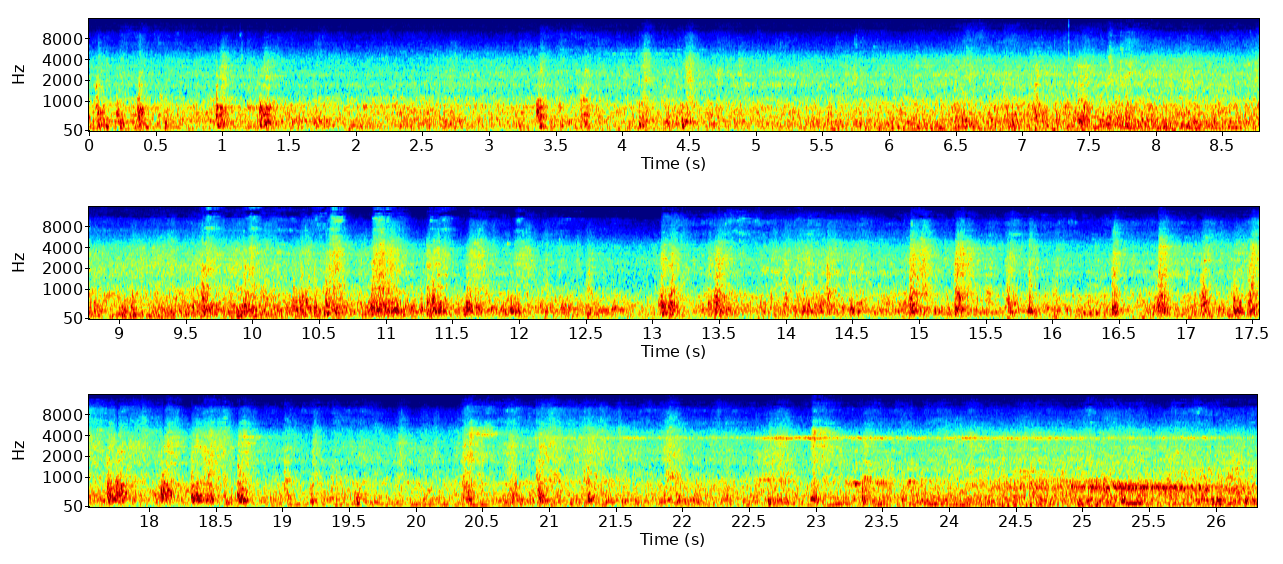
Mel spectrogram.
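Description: Passenger train coaches rolling over the points and rail joints at a station throat, the wheels clattering in clusters of sharp clicks over steady rolling noise. Near the end a thin, steady high squeal sets in as the wheels take the curve.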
